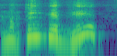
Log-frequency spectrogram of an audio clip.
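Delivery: acted, very high, outraged, indignant disbelief. Speaker recounts a man's reaction on learning the speaker has no tv: imitating indignant disbelief. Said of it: "Aí ele ficou indignado".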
